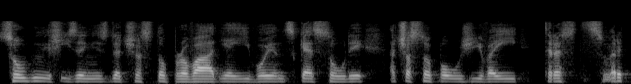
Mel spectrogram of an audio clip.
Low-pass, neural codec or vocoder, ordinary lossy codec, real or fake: none; codec, 16 kHz, 0.5 kbps, X-Codec, WavLM features, trained on Multilingual LibriSpeech; none; fake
